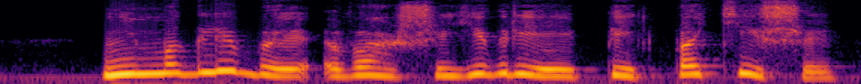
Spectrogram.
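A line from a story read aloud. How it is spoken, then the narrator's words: Indignant exclamation. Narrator (Russian): раздувая ноздри, воскликнула она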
